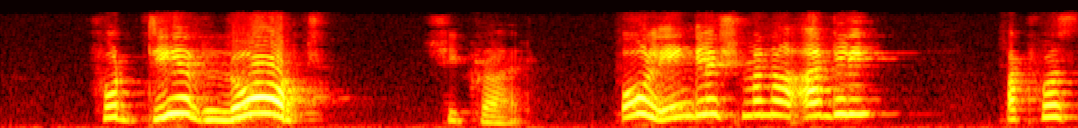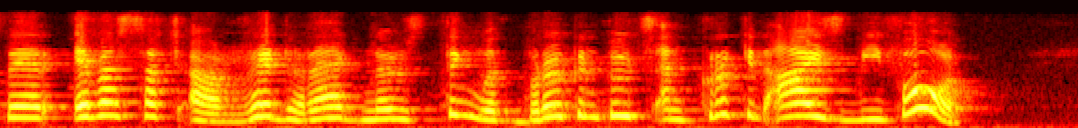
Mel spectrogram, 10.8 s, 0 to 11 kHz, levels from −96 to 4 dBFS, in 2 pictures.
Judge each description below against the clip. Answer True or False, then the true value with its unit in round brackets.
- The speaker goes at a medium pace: True (145 wpm)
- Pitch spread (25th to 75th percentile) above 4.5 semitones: True (5.4 semitones)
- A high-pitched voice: True (310 Hz)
